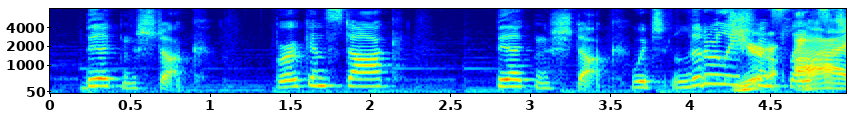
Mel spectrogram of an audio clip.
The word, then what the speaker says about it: Birkenstock: with their native accent, so English speakers usually say Birkenstock. In German we say Birkenstock.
